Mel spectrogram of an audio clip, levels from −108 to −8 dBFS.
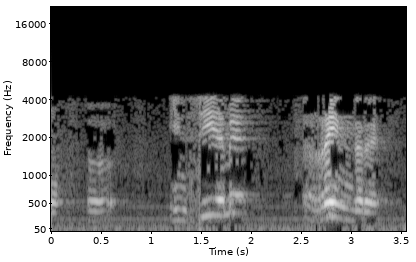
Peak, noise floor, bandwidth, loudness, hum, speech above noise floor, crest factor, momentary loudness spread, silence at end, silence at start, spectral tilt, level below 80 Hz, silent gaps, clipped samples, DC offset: -8 dBFS; -58 dBFS; 4.5 kHz; -28 LUFS; none; 28 dB; 24 dB; 22 LU; 0 s; 0 s; 1 dB/octave; -60 dBFS; none; under 0.1%; under 0.1%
